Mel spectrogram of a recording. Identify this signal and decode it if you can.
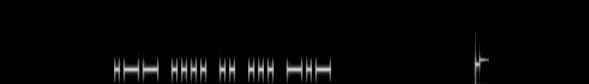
Morse code, heard as a keyed tone, about 25 wpm, 690 Hz. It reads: WHISK
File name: practice / 25wpm / Easy Words with Hints - 25wpm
